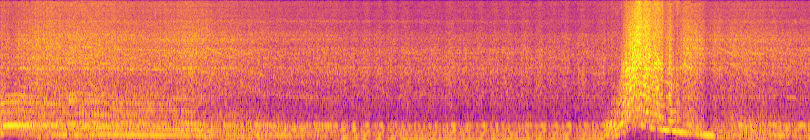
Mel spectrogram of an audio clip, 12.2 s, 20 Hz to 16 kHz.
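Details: 2003-2004 Kawasaki ZX-6R 636: busy mechanical clatter on idle that follows the revs through a throttle blip; timing gear suspected, possibly the cam chain, and resetting the tensioner per the manual changed nothing.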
